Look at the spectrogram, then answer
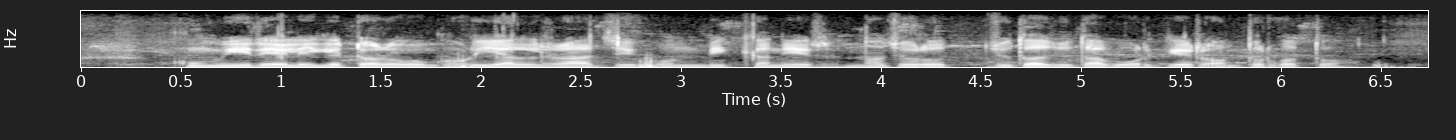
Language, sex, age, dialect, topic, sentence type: Bengali, male, 18-24, Rajbangshi, agriculture, statement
